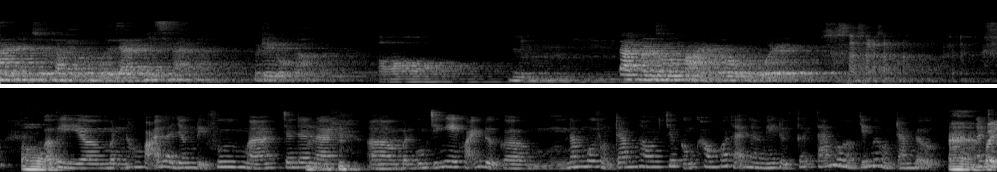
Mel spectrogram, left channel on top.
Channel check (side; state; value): both; different; correlation -0.01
